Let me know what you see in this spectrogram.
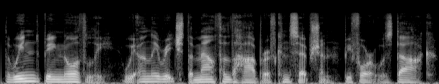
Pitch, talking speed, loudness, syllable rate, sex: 110 Hz, 245 wpm, -17 LUFS, 6.4 syllables/s, male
